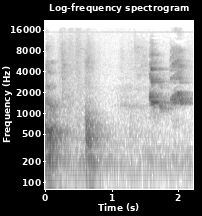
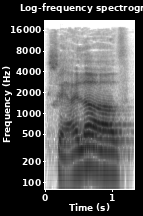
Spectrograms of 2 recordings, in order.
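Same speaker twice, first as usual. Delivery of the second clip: loud, emphatic teaching call; loud teaching prompt; 9 dB louder, slower than usual. Real, not acted. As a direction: drill the words for the bird.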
